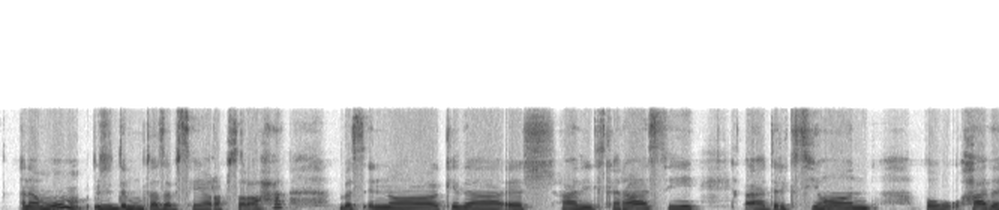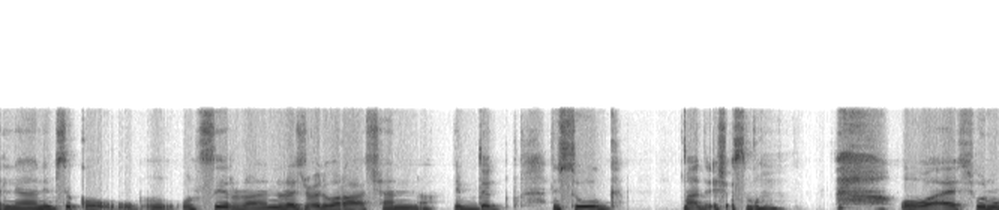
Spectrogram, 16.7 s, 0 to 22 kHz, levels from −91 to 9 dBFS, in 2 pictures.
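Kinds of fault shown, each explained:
4-bit ADPCM compression: each sample is coded as a 4-bit step from a predicted value, so quantisation noise rides on the speech level as a plainly audible gritty hiss. Nothing reaches above 10.6 kHz, which fits a rate near 89 kbps.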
